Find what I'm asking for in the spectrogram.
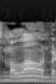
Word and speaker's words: Mellon: I believe his last name was Malone, but it was spelled like M-E-L-L-O-N.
